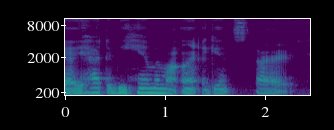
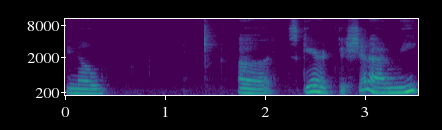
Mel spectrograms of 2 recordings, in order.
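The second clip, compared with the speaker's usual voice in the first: ordinary talk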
